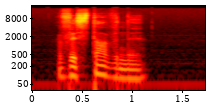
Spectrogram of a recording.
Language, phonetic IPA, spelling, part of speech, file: Polish, [vɨˈstavnɨ], wystawny, adjective, Pl-wystawny.ogg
